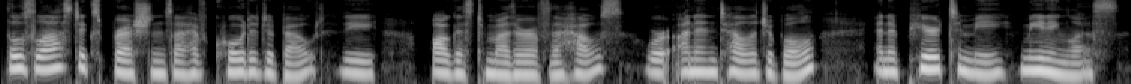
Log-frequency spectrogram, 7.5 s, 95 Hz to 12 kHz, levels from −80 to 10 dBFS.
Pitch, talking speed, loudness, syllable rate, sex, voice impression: 190 Hz, 160 wpm, -18 LUFS, 5.9 syllables/s, female, feminine, adult-like, slightly relaxed, weak, bright, soft, fluent, intellectual, calm, friendly, reassuring, elegant, lively, kind, modest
